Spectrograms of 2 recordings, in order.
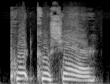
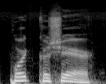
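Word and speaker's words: porte-cochère: the po port cashore how do you say this p-o-r-t-e c-o-c-h-e-r-e port ashore cashier like pig let's see hold up i can look this up real quick port cochair port cochair was that you kevin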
